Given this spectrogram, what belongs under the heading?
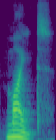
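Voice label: "might", English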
